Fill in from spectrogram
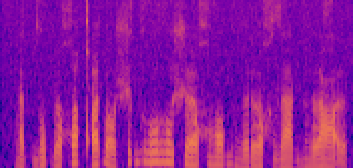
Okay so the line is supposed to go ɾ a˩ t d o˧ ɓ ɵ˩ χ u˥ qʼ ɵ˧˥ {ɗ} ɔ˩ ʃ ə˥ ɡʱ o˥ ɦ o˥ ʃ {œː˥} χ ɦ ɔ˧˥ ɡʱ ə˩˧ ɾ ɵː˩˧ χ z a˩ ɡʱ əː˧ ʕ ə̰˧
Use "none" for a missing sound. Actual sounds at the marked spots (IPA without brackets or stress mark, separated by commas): ɗ, œː˧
